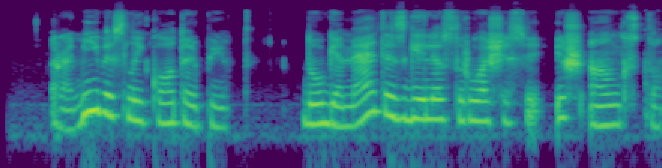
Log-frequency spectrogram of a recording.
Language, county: Lithuanian, Vilnius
